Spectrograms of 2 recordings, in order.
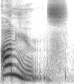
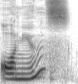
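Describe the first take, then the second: First: The first vowel sounds like 'uh'. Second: The first vowel sounds like 'oh'. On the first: The speaker calls it right. "it's the latter" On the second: The speaker calls it wrong. "Look at the O there"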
